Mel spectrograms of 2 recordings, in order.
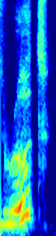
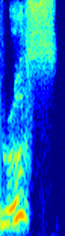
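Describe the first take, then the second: First: The name ends with a t sound. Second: The name ends with an s sound. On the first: This is the modern pronunciation. "We would pronounce it as Ruth"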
